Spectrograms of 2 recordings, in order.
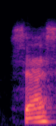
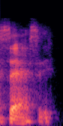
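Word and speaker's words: Sasse: granted Dr Ben sass sass say his name is s e look y'all ain't gonna get me on here calling that man sassy but he was a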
